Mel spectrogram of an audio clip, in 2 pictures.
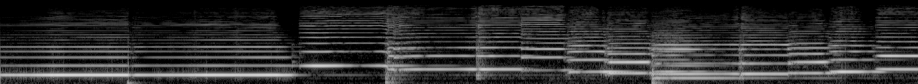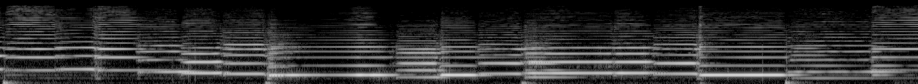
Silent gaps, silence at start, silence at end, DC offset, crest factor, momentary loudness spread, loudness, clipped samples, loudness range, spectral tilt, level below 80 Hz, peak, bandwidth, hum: none; 0 s; 0 s; under 0.1%; 12 dB; 9 LU; -17 LUFS; under 0.1%; 3 LU; -2 dB/octave; -46 dBFS; -6 dBFS; 17 kHz; none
